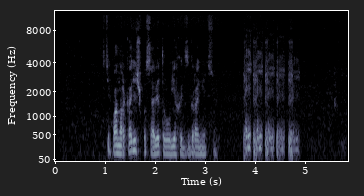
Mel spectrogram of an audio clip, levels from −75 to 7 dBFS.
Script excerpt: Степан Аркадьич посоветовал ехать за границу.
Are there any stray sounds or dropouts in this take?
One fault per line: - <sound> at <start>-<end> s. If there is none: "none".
- laugh at 3.8-4.9 s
